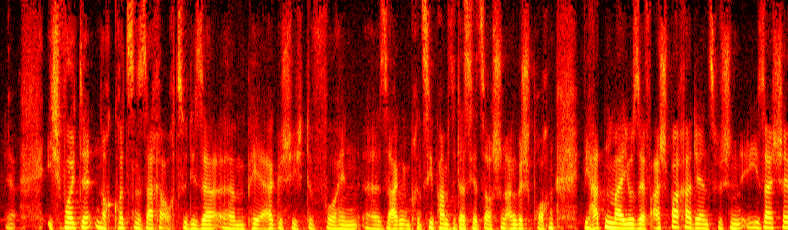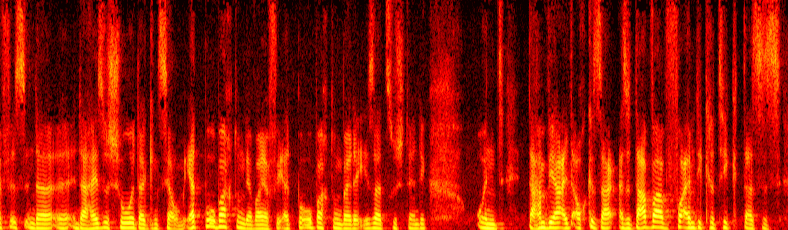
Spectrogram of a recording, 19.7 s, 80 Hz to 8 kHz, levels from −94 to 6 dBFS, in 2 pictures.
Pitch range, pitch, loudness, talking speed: 150-175 Hz, 160 Hz, -19 LUFS, 215 wpm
